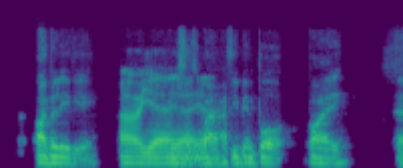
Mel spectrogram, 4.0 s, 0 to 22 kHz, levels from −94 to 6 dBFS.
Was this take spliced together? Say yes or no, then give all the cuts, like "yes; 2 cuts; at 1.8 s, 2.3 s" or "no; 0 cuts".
no; 0 cuts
